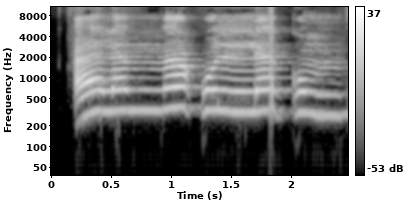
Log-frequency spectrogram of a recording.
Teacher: ഇവിടെ സുക്കൂനായ ലാമ് ഹർക്കത്തുള്ള ലാമിലേക്ക് ലയിപ്പിച്ചിട്ട് ഓതി കൊടുക്കുക കേട്ടോ. ഇതാ മുത്തമാസിലാണ് ഇവിടെ വരുന്നത്.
